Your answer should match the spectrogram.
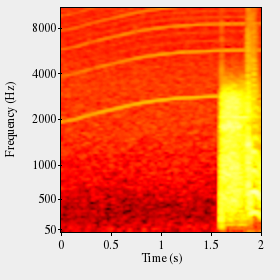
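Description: Aircraft radio and intercom audio: near silence with a faint thin tone gliding slowly upward. Then, about one and a half seconds in, a VHF air-traffic radio call cuts in abruptly and loudly, its voice narrow and tinny.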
